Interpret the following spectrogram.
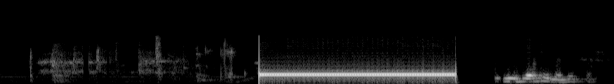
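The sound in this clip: A telephone line tone plays while a call is being transferred: one steady, sustained pitch lasting about two seconds, cutting in and out abruptly between stretches of talk.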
